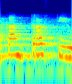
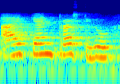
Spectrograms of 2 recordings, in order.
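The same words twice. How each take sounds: First: Russian-style accent. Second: Slow Indian English, can said with a plain t; Indian accent. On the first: Teacher mimicking the foreign accent to warn students, mild imitation. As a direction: lean into a foreign t in trust. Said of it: "ये त्रस्त वाली होती है". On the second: Teacher showing students the Indian accent, slow Indian English. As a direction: say it the Indian way, slowly and evenly. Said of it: "आप लोग Indian accent में बोलेंगे". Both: Shown as a demonstration.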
